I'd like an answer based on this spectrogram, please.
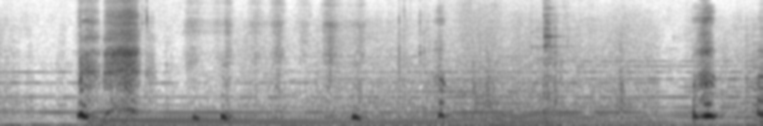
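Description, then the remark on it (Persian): A person crying, with short catching gasps and hiccuping sobs coming in irregular bursts over a low steady background hum. “گریه نکن، بشین، من ادامه میدم.”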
